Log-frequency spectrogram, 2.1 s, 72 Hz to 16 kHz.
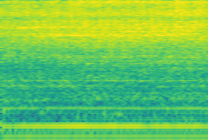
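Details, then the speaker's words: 2001 Jeep 4.0L six, cold start at about 39°F, a couple minutes in, after Restore oil additive: smooth, even low idle with no chatter or knock that used to last minutes; a little clutch noise is normal. "now now we're about a couple minutes into startup and I can show you you'll see so right now it would normally be chattering quite loud my clutch makes a little noise"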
